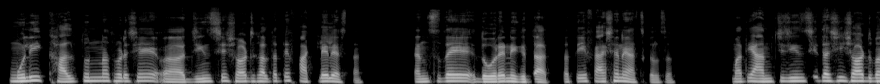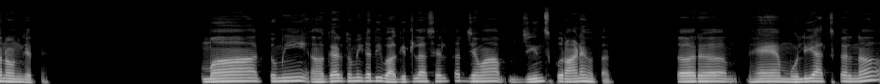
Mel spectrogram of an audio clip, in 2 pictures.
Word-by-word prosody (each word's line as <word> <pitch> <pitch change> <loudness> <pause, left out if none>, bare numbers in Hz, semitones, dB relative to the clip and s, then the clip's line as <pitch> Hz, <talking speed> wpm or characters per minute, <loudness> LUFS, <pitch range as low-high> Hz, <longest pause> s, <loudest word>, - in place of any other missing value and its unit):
मुली 165 +5 +4
खालतून 140 +5 0
ना, 165 - +2
थोडेसे 155 +1 -1
अ, 120 -4 0
जीन्सचे 140 +5 -1
शॉर्ट्स 140 -2 -1
घालतात 145 +1 -1
ते 175 - -2
फाटलेले 140 +2 +1
असतात. 105 -7 -6 0.5
त्यांचं 130 +3 -3
ते 155 -3 +4
दोरे 130 +2 +6
निघतात. 120 -5 +1 0.2
तर 120 - -6
ते 145 - -1
फॅशन 145 +3 0
आहे 140 - +3
आजकालचं. 105 -3 -7 0.6
मग 130 - -1
ती 150 - 0
आमची 135 +2 +1
जीन्स 155 +1 0
ही - - -7
तशी 165 +1 0
शॉर्ट्स 160 -2 +3
बनवून 135 -4 +3
घेते. 110 -4 -5 1.6
मग 145 +3 +3
तुम्ही 155 +3 +1
अगर 145 +5 +1
तुम्ही 155 0 0
कधी 155 0 +1
बघितलं 130 +2 0
असेल 140 +1 -4
तर 160 - -4
जेव्हा 145 +2 +2 0.3
जीन्स 135 +5 -1
पुराने 135 0 +2
होतात 115 -9 -3 0.7
तर 135 +1 +4
अ, 135 0 +2 0.3
हे 135 +2 +2
मुली 130 +2 +1
आजकाल 140 0 -2
ना 155 +4 +1
140 Hz, 160 wpm, -23 LUFS, 130-150 Hz, 1.6 s, दोरे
